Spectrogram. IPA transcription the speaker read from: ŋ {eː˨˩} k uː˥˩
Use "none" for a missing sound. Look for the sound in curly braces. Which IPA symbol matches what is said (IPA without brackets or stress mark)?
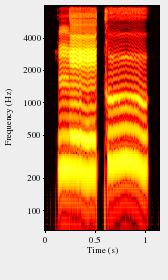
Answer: eː˩˦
